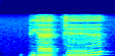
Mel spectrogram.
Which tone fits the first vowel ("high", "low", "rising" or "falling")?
rising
